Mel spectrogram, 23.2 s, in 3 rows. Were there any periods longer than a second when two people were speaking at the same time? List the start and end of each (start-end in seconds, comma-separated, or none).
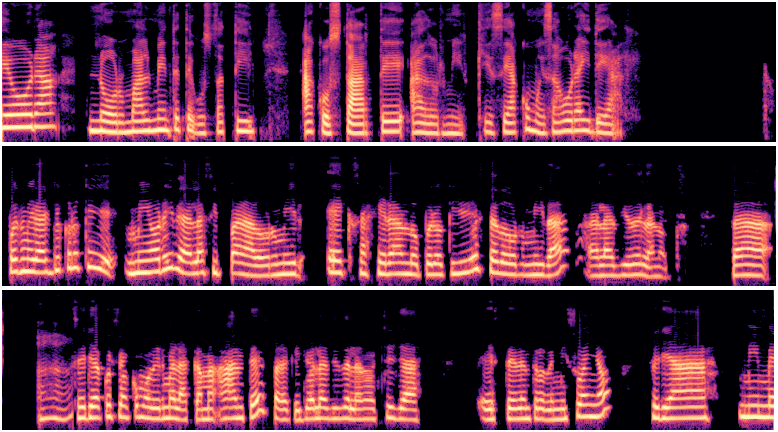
none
